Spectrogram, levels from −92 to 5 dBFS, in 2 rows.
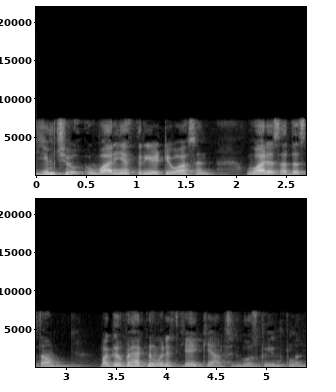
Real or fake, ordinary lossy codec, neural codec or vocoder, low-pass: fake; none; codec, 16 kHz, 2 kbps, FunCodec, trained on LibriTTS, 25 frames a second; 7.2 kHz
